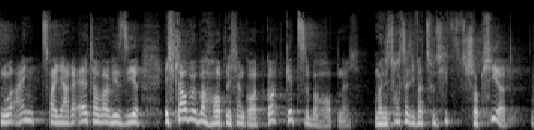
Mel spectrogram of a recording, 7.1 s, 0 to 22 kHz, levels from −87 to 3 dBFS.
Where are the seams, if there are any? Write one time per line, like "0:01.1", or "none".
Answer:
0:04.9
